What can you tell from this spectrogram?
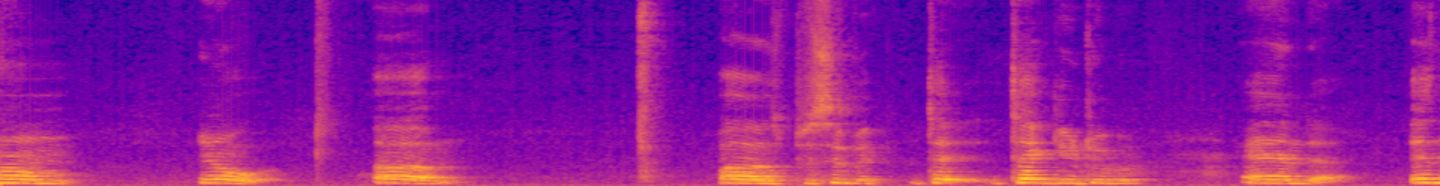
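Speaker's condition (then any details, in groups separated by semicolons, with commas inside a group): Cerebral palsy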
